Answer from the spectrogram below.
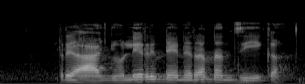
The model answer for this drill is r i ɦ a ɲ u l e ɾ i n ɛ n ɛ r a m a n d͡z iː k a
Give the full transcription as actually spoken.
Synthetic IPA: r i ɦ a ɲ ɔ l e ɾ i n ɛ n ɛ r a n a n d͡z iː k a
